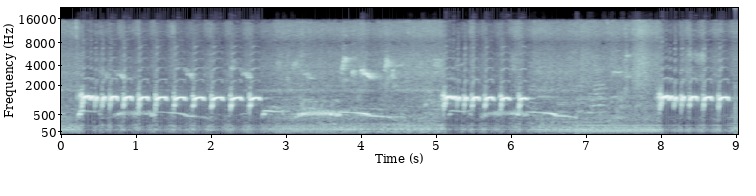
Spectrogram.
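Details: Local zebra dove, a female calling a male: a long, fast run of about ten loud, clipped notes, then shorter bursts of five and four, separated by soft low coos.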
